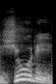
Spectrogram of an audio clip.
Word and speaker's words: júri: Então, júri. A sílaba forte é a penúltima, ela é uma paroxítona terminada em I.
